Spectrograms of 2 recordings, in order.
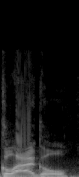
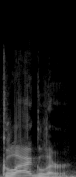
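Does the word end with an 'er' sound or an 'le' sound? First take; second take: le sound; er sound. First: The word ends with a plain 'gle' sound. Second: The word ends with a 'gler' sound. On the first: The speaker calls it wrong. "have I been saying that wrong? ... then glaggle" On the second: The speaker calls it right. "but it's glagler"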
